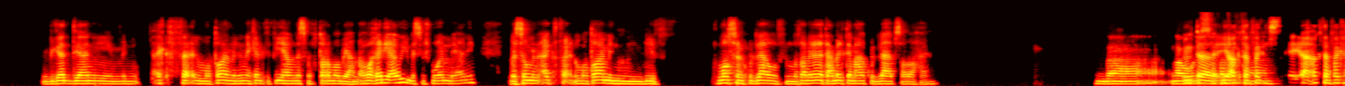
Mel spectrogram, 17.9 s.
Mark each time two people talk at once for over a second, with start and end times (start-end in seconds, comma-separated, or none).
15.8-17.0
